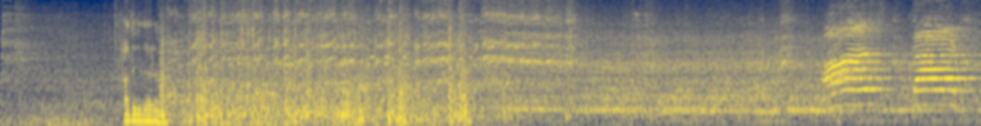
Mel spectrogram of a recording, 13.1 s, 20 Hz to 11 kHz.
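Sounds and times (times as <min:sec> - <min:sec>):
plastic toy wheels rumbling: 0:02.2 - 0:07.8.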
